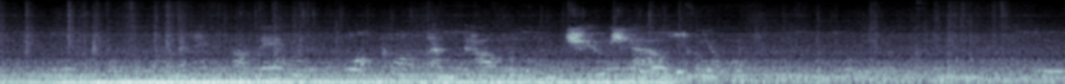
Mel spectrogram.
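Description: Traffic hums along a busy street outdoors.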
